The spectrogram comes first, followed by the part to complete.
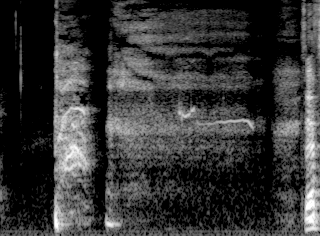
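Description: A person taking one long, deep sniff through the nose of a scented wax tester, about two seconds, with a faint whistle, just after a short vocal sound.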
